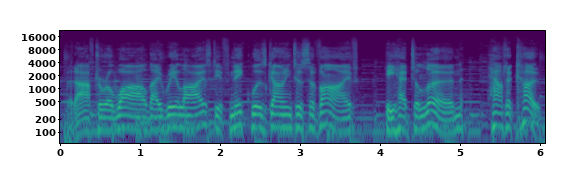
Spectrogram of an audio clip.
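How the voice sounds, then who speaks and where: A male reporter reads a scripted current-affairs narration in a measured, polished delivery. His voice sits in a middle range, with music clearly audible beneath it. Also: mid-range voice.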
